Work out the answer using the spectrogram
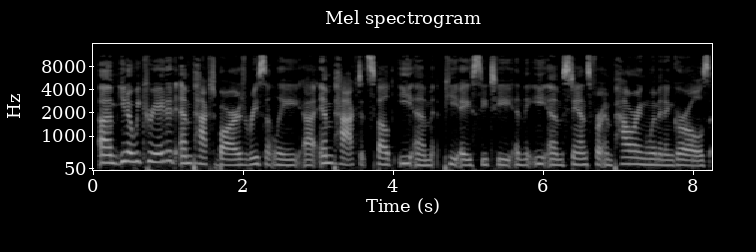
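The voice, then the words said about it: Strained, worn-out voice. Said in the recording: “apologize for my voice. I just got back from Expo West in Anaheim, and it was 3 days of talking 16 hours a day”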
